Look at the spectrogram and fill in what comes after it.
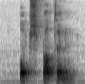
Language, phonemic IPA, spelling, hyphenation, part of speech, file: Dutch, /ˈɔpˌspɑ.tə(n)/, opspatten, op‧spat‧ten, verb, Nl-opspatten.ogg
- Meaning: to disperse and be projected in droplets; to spatter, to splash, to scatter (usually in haphazard or random directions with a vertical component)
